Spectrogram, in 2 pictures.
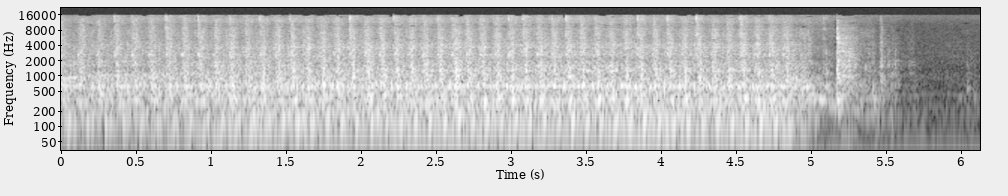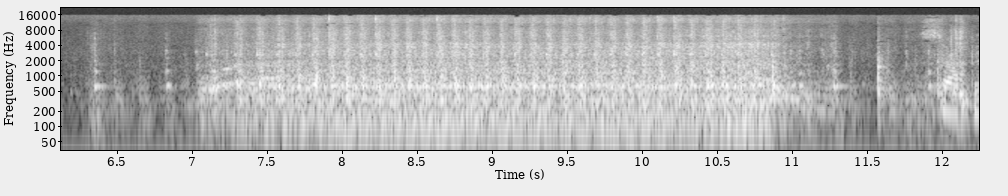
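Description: Pfaff Quilt Expression 4.0 sewing machine running steadily while top-stitching a seam, in two runs of about five and four seconds with a short pause between.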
